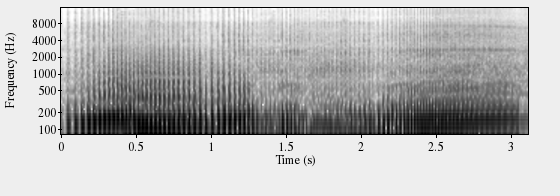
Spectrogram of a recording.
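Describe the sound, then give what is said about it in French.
A just-refuelled motorcycle engine revs loudly, rising and falling twice in quick succession with a brief dip between the two throaty bursts as the engine is revved once, then a second time. “vient de faire le plein de sa moto, ronfle le moteur une fois, puis une seconde fois et observe la fumée qui se dégage de l'engin.”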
